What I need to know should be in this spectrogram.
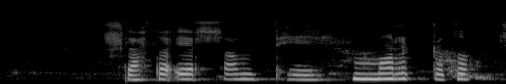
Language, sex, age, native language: Icelandic, male, 9, Icelandic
